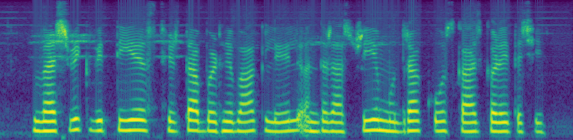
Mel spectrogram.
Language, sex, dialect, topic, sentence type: Maithili, female, Southern/Standard, banking, statement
